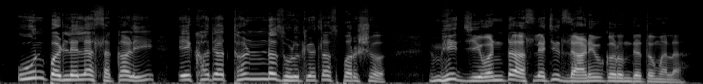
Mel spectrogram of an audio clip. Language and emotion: Marathi, happy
